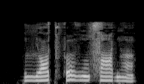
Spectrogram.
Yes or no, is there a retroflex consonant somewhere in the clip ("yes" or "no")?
no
